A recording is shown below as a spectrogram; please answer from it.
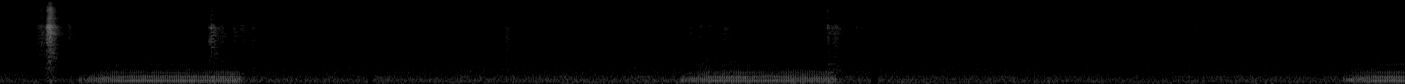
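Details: Pekingese dog sleeping soundly indoors, curled up, breathing noisily like a person: low, rough, harmonic snore bursts about one and a half seconds long, recurring roughly every six seconds, with quiet breathing between and a faint steady hum.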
